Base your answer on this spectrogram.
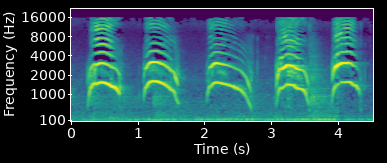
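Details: Loud, drawn-out cat meows, five in a row roughly one per second, each a clear harmonic arch; steady low hum in the background.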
